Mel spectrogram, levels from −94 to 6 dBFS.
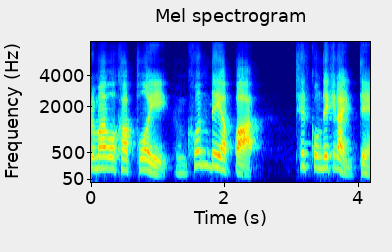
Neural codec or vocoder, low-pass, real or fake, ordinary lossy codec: codec, 16 kHz, 0.2 kbps, FocalCodec; none; fake; none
